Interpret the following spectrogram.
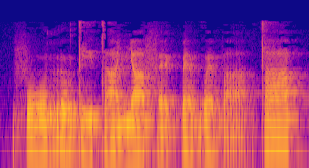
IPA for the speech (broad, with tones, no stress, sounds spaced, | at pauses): f oː˨ r ʊ˦˨ t i˨ t a˨ ɲ a˦ f ɛ˨ k͡p ɛ˦ ɡʷ ɛ˦ p a˨ | t a˦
